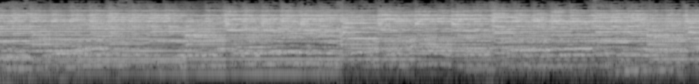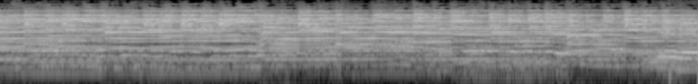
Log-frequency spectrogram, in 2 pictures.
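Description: Church bells ringing steadily, many strokes overlapping and sustaining.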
